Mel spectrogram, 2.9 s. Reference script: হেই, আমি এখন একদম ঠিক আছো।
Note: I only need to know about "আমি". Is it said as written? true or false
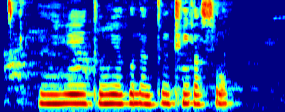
false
